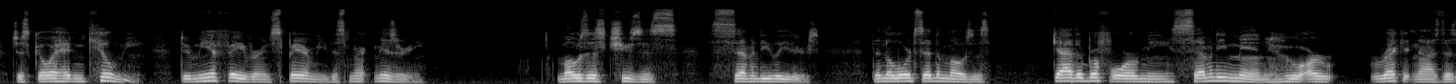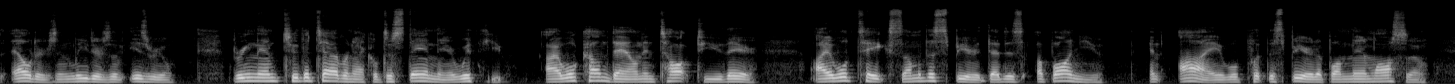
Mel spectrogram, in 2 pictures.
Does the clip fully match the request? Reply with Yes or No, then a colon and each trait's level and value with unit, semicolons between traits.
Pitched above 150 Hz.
No: low, 130 Hz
